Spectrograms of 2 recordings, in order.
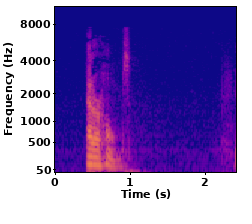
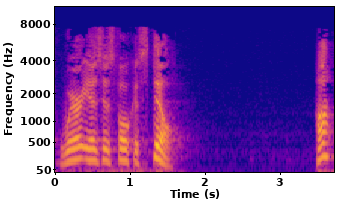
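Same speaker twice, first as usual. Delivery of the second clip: ordinary delivery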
